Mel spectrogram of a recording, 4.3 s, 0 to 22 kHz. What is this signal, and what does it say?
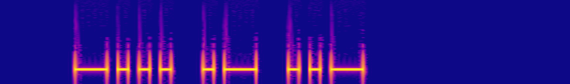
Morse code, heard as a keyed tone, about 15 wpm, 700 Hz. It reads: BAU
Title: All Cut Numbers - 3-Digit 15wpm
